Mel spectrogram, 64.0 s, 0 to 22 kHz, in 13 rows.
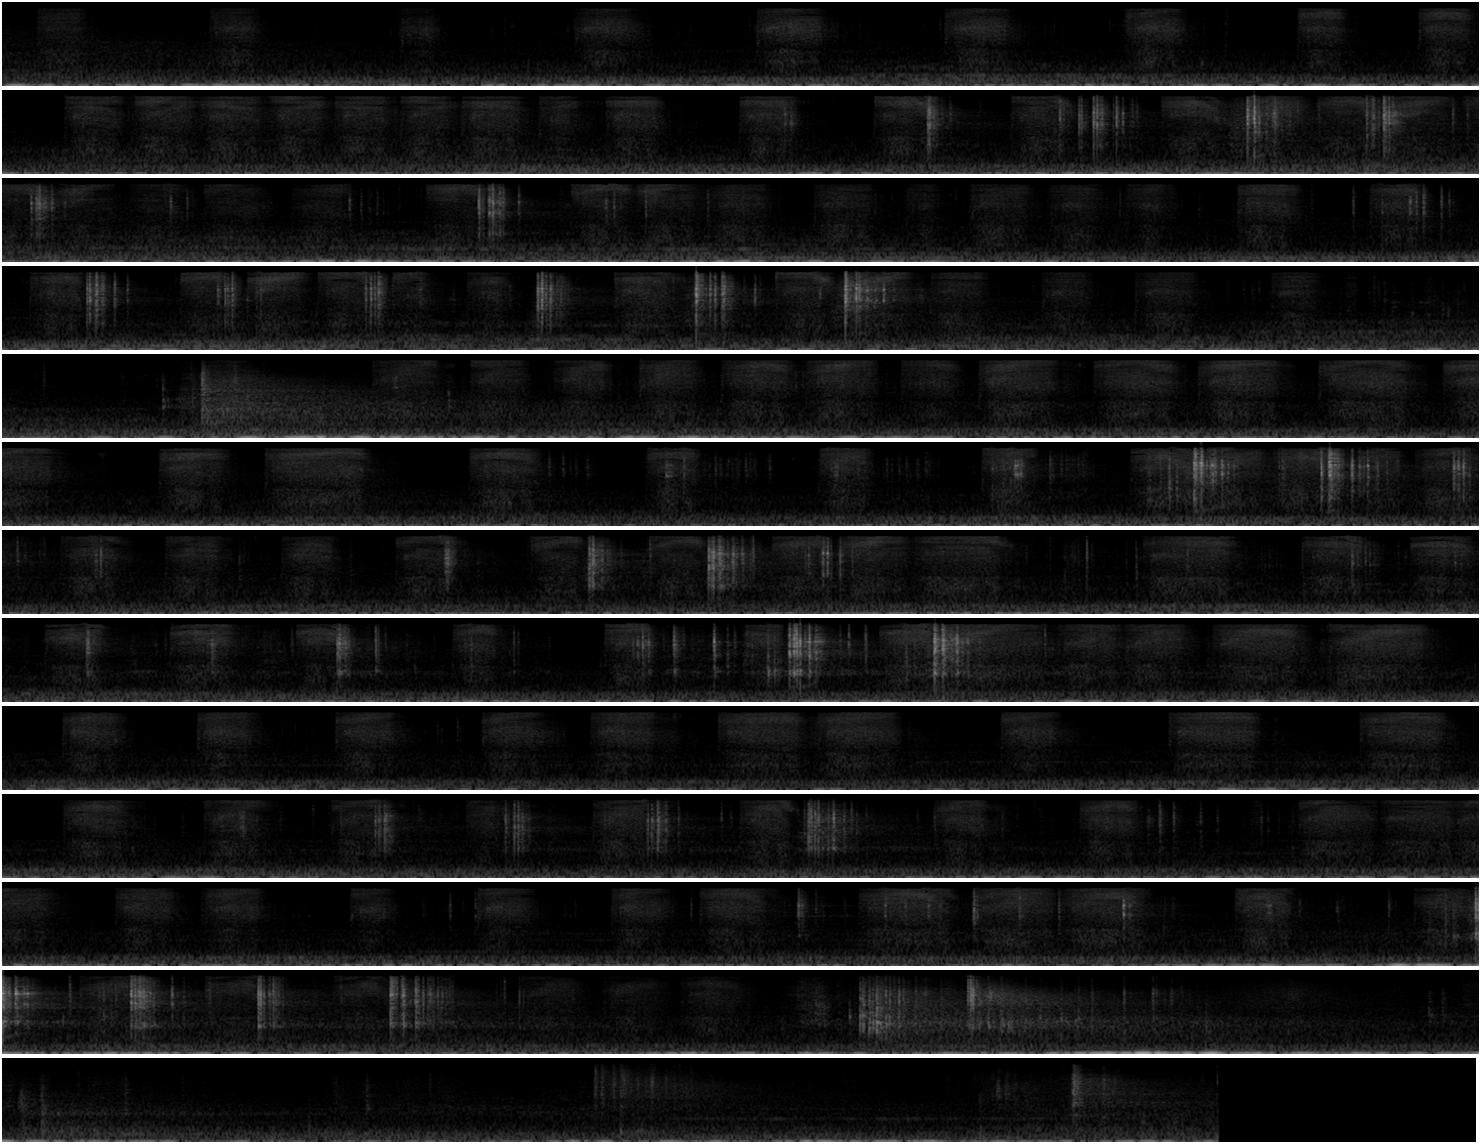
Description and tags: Mono recording of a German graffiti artist painting a picture. Recorded with a Sennheiser ME 64 and Fostex FR-2 in February 2007 in a gallery space in Wuppertal/Germany.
